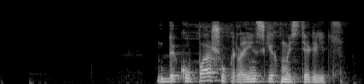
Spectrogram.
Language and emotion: Russian, neutral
